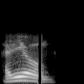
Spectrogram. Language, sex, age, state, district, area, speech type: Bengali, male, 60+, West Bengal, Hooghly, rural, conversation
